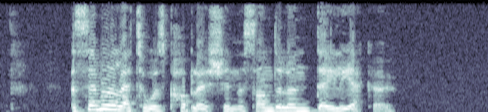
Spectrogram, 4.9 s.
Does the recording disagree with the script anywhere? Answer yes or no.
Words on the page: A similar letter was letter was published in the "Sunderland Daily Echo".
yes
